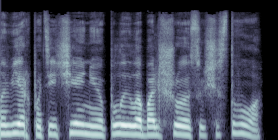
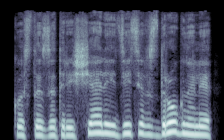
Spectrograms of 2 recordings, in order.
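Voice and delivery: usual speaking voice

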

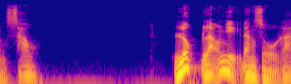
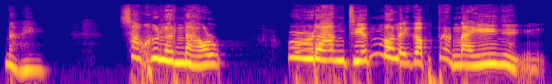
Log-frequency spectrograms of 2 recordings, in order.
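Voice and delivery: high, loud annoyed squeal; shrill complaint; 5 dB louder than usual. Acted. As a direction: screech at the intruder. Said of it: "choe choé vang lên". (giọng choe chóe bực bội)

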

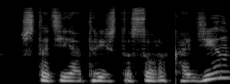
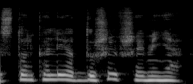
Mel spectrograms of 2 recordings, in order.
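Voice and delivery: usual speaking voice

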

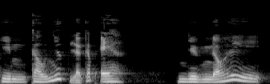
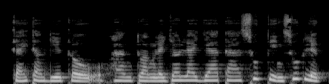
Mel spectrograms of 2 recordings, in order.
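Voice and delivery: higher, lightly voiced young wife; man doing a woman's voice; 6 semitones higher than usual. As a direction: speak up high as the gentle wife. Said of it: "Lát giả giọng nữ".

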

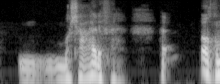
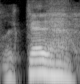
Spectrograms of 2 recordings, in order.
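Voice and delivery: ordinary talk, nothing marked

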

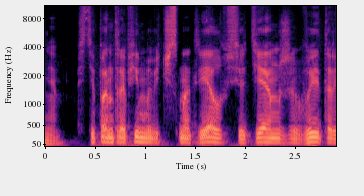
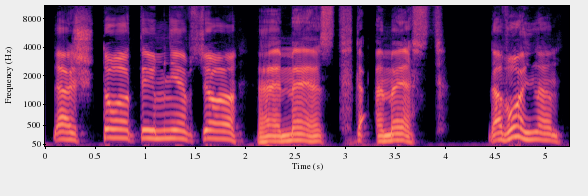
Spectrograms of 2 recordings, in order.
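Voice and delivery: высокий досадливый возглас; передразни признание и оборви, высоким голосом; раздражённое передразнивание; 9 semitones higher, much slower than usual. A narrator's reading. (раздражённо, на высоких нотах)

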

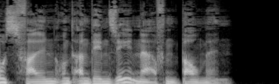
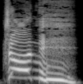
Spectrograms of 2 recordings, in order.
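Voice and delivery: hysterical triumphant cry; 13 semitones higher than usual. A narrator's reading. Mother thanks God for her Johnny, hysterical triumph. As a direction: start hushed and high, build to a triumphant scream. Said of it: "Ihre Stimme schwoll zu einem hysterischen, triumphierenden Schrei an".

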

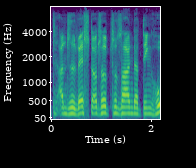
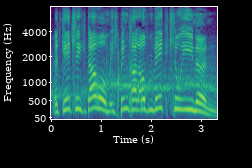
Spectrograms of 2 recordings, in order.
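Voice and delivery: mock panic; 9 semitones higher than usual. Panicked parachutist prank call.

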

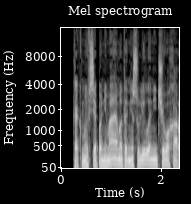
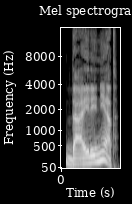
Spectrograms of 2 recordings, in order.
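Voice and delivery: slow, drawn-out, higher question; insistent demand; 4 semitones higher, much slower than usual. A narrator's reading. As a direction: stretch each word to demand an answer. Impatient repeat of the demand. (медленно, с нажимом, требовательно)

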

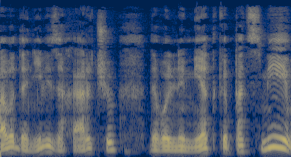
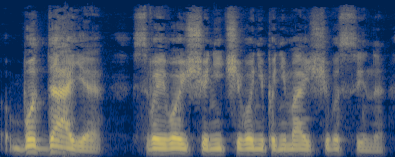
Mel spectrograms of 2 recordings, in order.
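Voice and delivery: plain reading voice

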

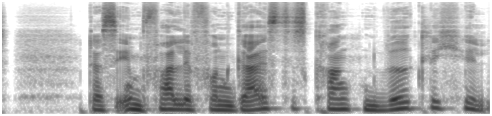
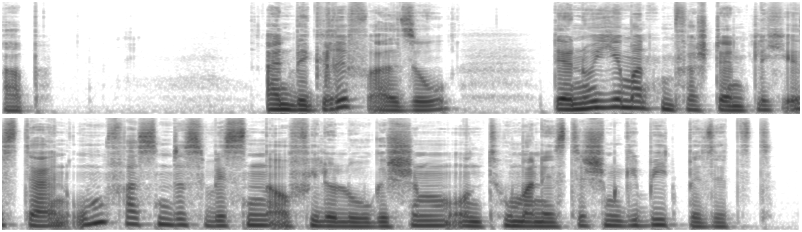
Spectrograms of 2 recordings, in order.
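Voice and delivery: usual speaking voice

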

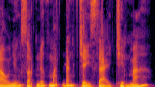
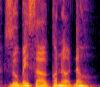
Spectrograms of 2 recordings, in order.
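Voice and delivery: anguished plea; 5 semitones higher, 3 dB louder than usual. Acted. Father calls dead daughter for vengeance.

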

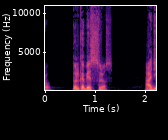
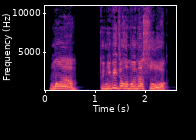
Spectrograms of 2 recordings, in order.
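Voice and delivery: higher call to mom down the hall; boy calling out; 10 semitones higher than usual. A narrator's reading. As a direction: shout the question from the corridor. (высокий зов мальчика из коридора)

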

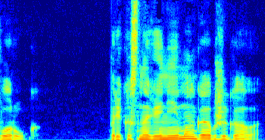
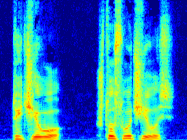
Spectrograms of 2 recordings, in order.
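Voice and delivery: raised, louder startled questions; alarmed questioning; 6 semitones higher, 5 dB louder than usual. A narrator's reading. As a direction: demand to know what happened. Strongman questions the fleeing girl. (встревоженно, громко)

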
